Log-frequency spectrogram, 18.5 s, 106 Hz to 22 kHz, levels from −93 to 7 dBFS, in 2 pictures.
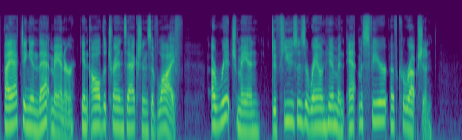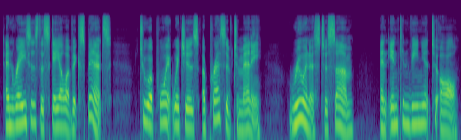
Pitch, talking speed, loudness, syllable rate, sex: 185 Hz, 135 wpm, -18 LUFS, 4.4 syllables/s, female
